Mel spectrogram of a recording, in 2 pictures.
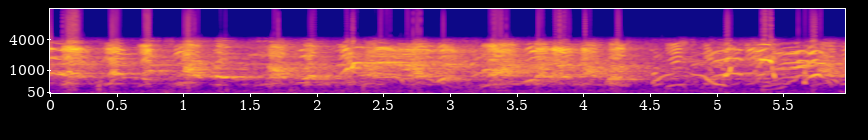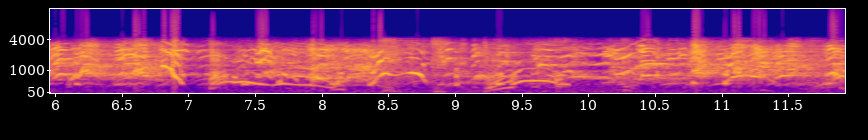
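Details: Sled dogs hooked up as a ten-dog team for a training run, October 2010; loud overlapping barking with long arching howl-like whines sweeping up and down, plus sharp knocks.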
